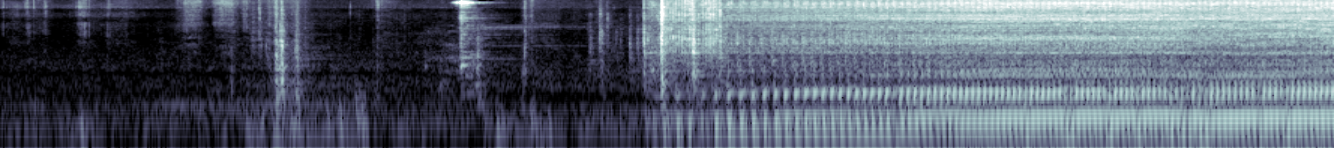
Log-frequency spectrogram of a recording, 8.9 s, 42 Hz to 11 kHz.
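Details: Honda XR80 dirt bike unstarted for 10 years, after carburetor cleaning and adjustment, oil change and cleaned filter: catches on the kick and settles into a steady, even beat that builds smoothly; running healthy.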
